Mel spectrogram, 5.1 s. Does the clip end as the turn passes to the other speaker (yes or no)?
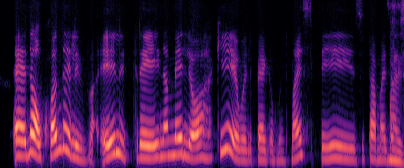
no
